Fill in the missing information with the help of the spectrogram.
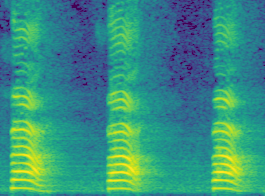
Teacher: Tha, tha, tha blocks the air. There will be no whistling, no whistle in tha.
